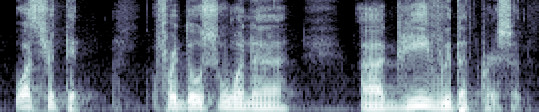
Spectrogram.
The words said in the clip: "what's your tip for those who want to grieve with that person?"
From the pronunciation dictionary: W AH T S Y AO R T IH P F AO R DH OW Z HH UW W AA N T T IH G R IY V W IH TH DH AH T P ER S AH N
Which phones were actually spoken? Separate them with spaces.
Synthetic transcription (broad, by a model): W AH T S Y AO R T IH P F AO R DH OW S HH UW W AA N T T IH G R IY V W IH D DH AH T P ER S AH N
